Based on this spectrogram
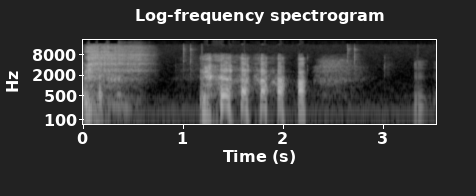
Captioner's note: laughs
